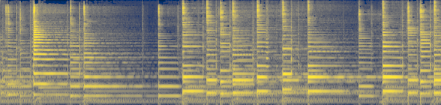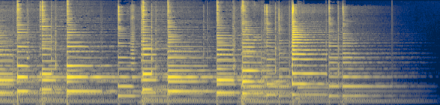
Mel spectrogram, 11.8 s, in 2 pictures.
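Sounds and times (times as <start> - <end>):
acoustic guitar playing classical music: 0.0 - 11.7.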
